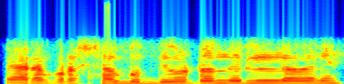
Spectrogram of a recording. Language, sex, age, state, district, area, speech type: Malayalam, male, 30-45, Kerala, Wayanad, rural, conversation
